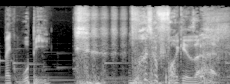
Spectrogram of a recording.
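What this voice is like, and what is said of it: Usual voice. Nothing is said of it.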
